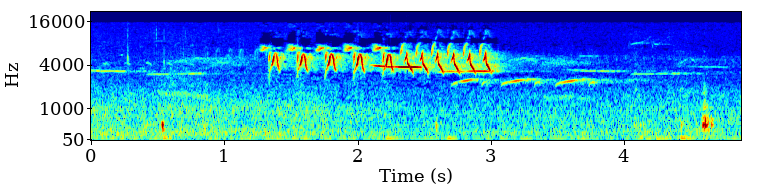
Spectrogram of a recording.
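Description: Yellow-rumped Warbler song: a high, sweet trill of about ten notes that speeds up toward the end, lasting under two seconds, against quiet background hiss.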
